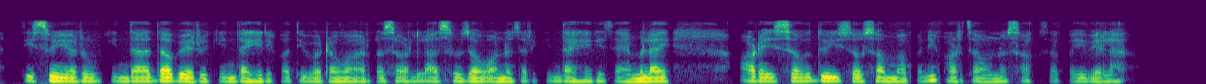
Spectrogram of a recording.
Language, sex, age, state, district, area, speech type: Nepali, female, 45-60, West Bengal, Darjeeling, rural, spontaneous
